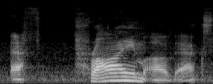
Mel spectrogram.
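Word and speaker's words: f′: for any x is f prime of x. That's what this little tick mark, that little tick mark here, is pronounced f prime of x.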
